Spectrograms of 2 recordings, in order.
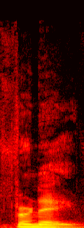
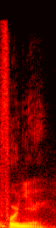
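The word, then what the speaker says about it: Furnier: Or maybe I should say an older Alice say to a young Vince, you know, Vincent Fern, right? Am I pronouncing it right? Fornier.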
